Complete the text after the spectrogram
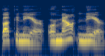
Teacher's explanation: That's because they've been borrowed from French and often keep the French pronunciation pattern. Words like buccaneer or mountaineer put the emphasis on the final syllable, which is something we often see in French-influenced vocabulary.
